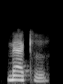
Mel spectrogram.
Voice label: "macle", Indian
